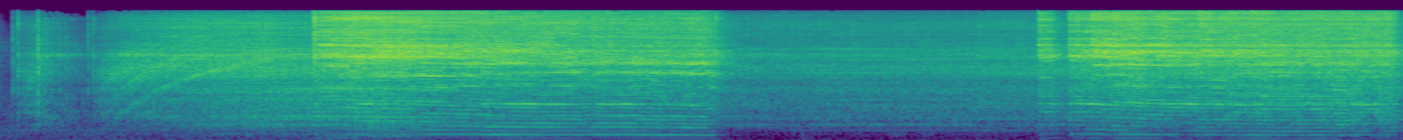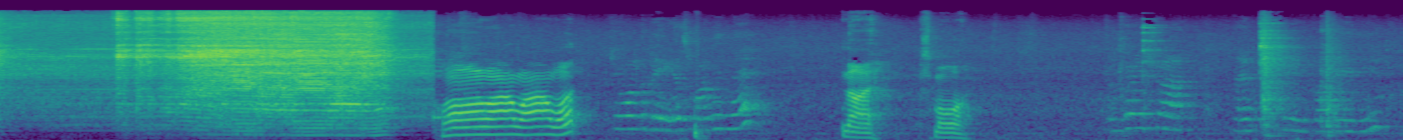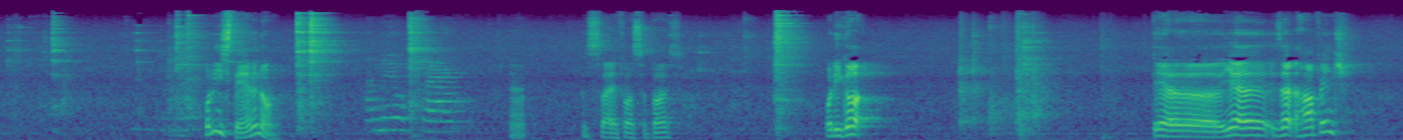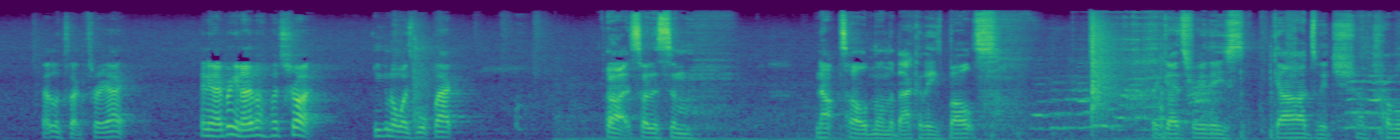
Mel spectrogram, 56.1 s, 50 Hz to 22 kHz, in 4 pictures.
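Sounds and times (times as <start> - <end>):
angle grinder whining: 0.1 - 18.4
grinder cutting metal screeching: 0.2 - 18.4
faint child's voice: 20.2 - 21.8, 52.3 - 53.8, 55.5 - 56.0.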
